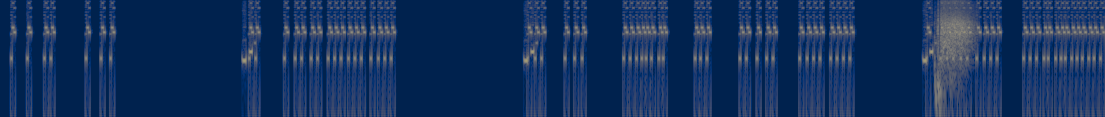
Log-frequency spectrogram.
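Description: Short electronic blips tick rapidly in bursts.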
